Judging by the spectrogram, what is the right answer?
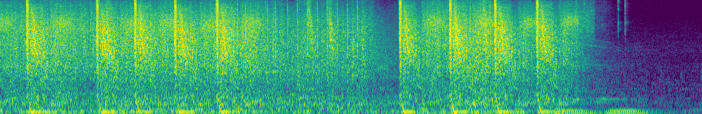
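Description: Rapid bursts of pistol gunfire in Mass Effect, loud and dense, with repeated sharp cracks over a heavy battle din of other shots and booms, cutting off near the end.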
